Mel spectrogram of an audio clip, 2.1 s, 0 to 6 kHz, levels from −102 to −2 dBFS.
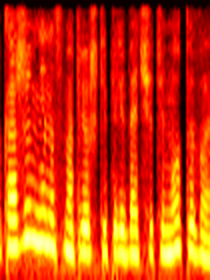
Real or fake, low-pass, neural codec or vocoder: fake; 5.4 kHz; codec, 44.1 kHz, 2.6 kbps, SNAC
